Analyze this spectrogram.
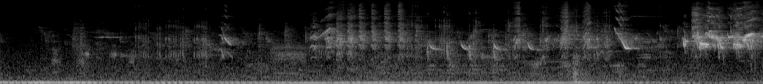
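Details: Chattering mynas, recorded in a Bangladeshi village, start faint over a steady low hum. Harsh squawks and whistles swell after a few seconds and grow loudest near the end.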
